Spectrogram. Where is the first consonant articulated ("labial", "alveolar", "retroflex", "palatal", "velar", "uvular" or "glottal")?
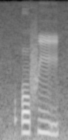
glottal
